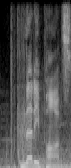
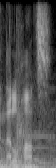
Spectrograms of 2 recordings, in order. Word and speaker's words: neti pot: Neti pots. What did I say? Nettle pots? Close enough. Nettle pot, neti pot, close enough. Well, there's like an extra syllable in there, but you know what I meant.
